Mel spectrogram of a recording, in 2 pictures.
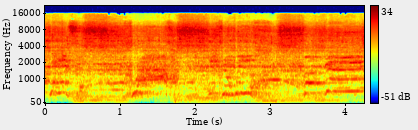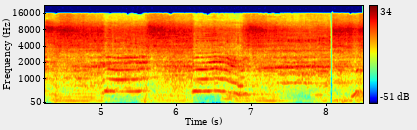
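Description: Live gospel church music with a man singing and shouting over it through a microphone, holding long notes.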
